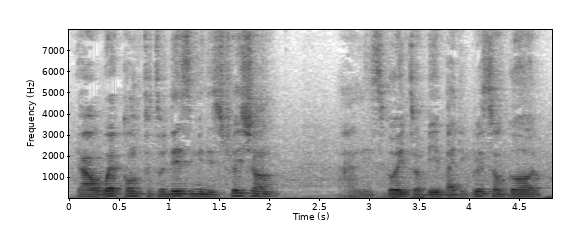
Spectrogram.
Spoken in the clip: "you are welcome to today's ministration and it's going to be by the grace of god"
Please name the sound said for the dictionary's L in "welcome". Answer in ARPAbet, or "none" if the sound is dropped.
L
